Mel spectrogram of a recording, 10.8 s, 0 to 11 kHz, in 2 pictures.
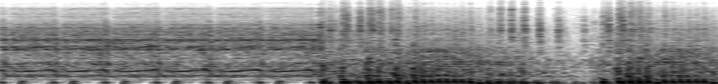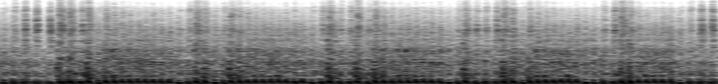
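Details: Cub Cadet LT1045 riding mower, non-running, choke frozen: starter cranks in an uneven churn, then the engine catches and runs on starter fluid; spark and compression fine, so fuel delivery is the fault.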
